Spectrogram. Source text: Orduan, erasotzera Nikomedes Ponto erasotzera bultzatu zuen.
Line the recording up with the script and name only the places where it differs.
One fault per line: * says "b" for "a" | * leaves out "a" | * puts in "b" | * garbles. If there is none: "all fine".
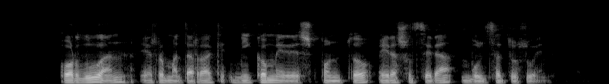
* says "erromatarrak" for "erasotzera"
